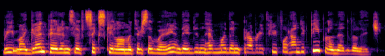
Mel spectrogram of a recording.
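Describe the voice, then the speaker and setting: As a guest in an oral history interview, a woman in her nineties from Czechoslovakia shares her memories in a Hungarian-Czech accent, often tacking on a questioning "okay?". Her voice is on the high side and dark in tone, and she tells her stories briskly.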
